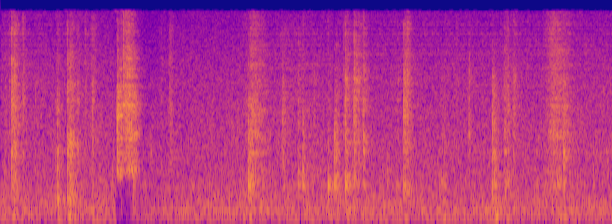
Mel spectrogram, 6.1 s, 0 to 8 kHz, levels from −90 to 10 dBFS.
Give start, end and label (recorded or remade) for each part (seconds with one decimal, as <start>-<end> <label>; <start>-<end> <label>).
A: 0.0-1.0 remade; 1.0-2.4 recorded; 2.4-6.1 remade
